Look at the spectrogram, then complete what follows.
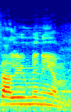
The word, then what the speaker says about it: aluminium: It's pronounced aluminium.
